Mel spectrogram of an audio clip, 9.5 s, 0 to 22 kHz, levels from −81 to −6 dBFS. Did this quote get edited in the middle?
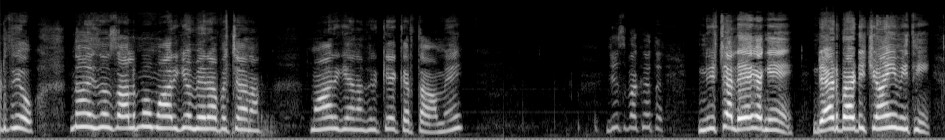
no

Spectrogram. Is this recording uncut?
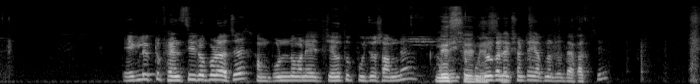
yes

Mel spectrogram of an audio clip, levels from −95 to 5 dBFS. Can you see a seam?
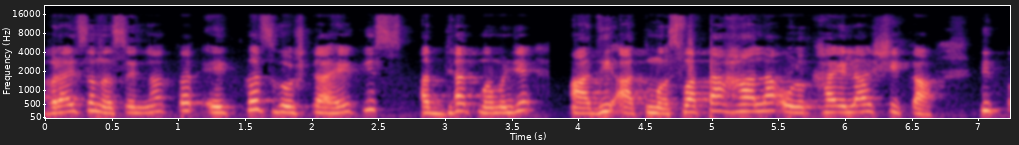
yes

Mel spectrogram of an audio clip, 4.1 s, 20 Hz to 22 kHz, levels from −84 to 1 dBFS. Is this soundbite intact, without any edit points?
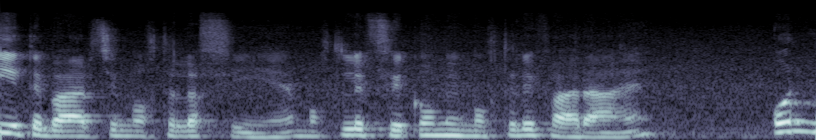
yes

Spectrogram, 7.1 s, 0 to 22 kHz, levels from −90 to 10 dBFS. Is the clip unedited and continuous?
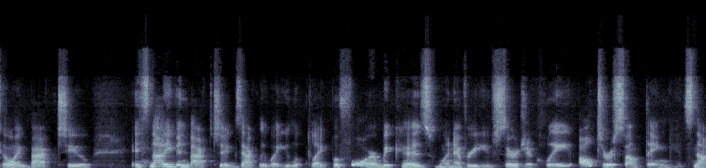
yes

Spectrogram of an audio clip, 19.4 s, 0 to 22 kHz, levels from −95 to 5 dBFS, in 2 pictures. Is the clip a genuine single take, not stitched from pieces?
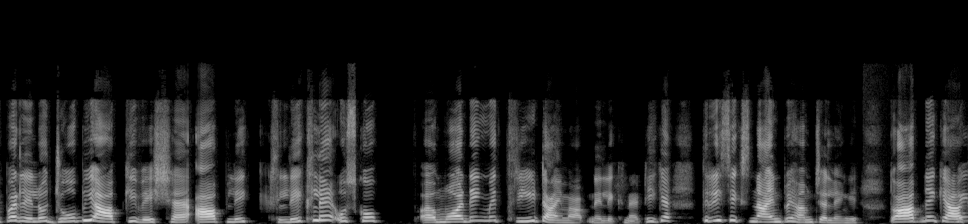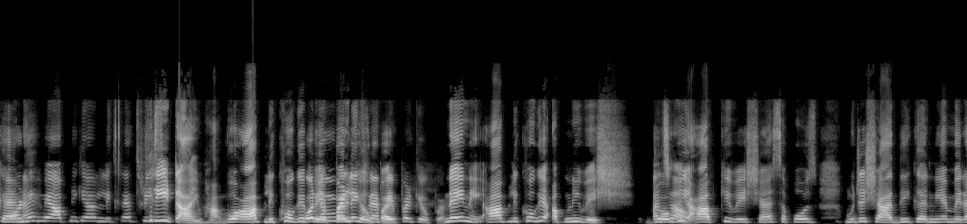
yes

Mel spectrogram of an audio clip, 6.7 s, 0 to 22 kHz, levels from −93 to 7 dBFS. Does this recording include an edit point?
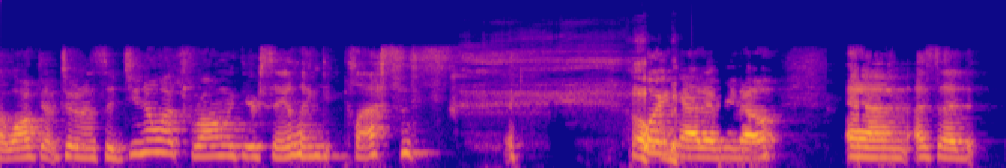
yes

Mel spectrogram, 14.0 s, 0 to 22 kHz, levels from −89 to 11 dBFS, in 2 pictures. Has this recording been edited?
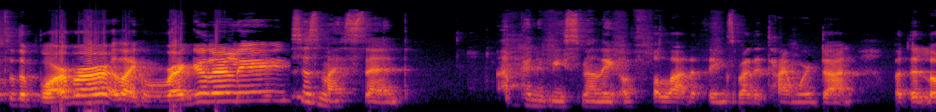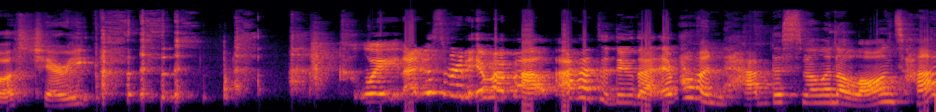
yes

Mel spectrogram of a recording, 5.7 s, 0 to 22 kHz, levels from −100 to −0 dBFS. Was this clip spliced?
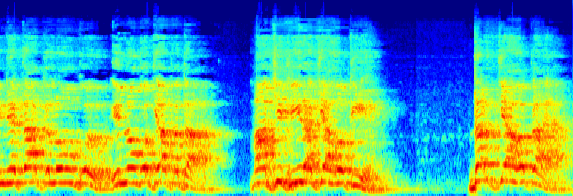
yes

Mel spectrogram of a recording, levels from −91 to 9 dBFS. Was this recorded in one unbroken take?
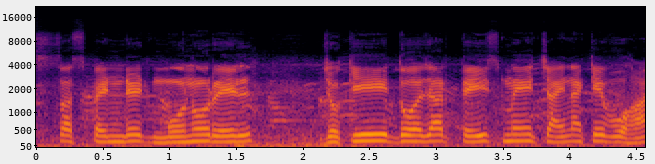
yes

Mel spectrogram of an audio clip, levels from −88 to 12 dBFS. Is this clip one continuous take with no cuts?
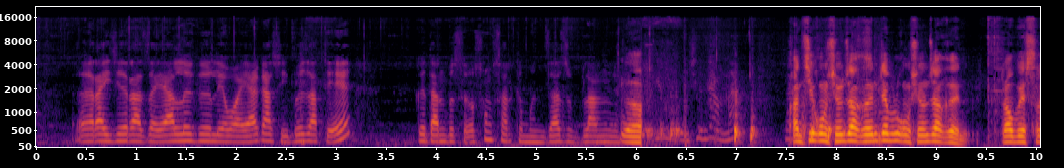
no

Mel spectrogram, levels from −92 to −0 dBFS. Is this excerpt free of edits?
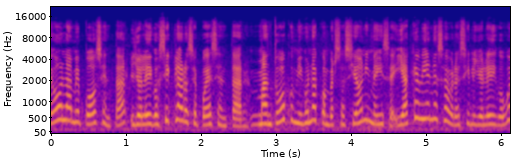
no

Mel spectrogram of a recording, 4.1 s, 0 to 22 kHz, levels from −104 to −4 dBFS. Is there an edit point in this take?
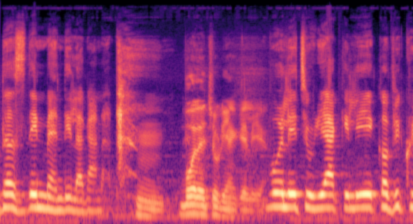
no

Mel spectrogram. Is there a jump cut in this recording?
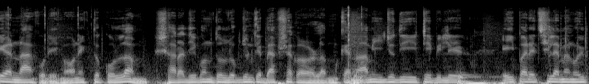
yes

